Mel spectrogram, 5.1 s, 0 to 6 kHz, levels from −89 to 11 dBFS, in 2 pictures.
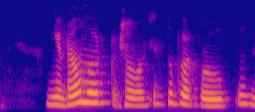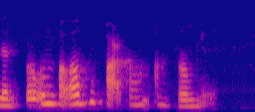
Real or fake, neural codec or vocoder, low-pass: fake; autoencoder, 22.05 kHz, a latent of 192 numbers a frame, VITS, trained on one speaker; 5.4 kHz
